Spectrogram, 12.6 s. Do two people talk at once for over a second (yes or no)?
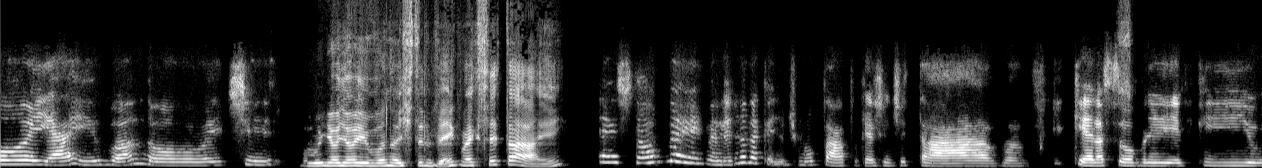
no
